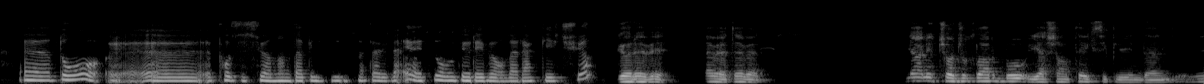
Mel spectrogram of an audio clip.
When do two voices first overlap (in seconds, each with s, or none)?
none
